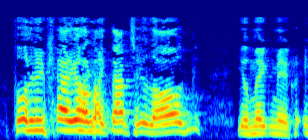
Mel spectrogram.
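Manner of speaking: very loud, shrill, high mocking jeer. Retelling a man's remark to paul from verse 28, in a mocking tone. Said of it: "He was mocking".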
